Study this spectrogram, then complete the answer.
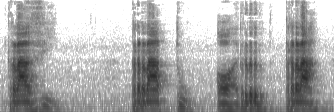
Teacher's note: No R eu tô vibrando a ponta da língua, porque tá antes de vogal. É a primeira opção que eu tenho. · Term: vibrar a ponta da língua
